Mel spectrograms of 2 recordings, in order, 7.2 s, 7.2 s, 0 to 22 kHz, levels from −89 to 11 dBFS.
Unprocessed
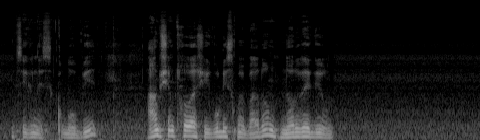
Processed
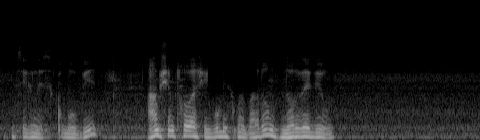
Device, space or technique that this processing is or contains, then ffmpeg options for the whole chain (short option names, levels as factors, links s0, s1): bass cabinet: -filter_complex "[0:a]highpass=86,equalizer=f=100:t=q:w=4:g=9,equalizer=f=230:t=q:w=4:g=-7,equalizer=f=500:t=q:w=4:g=-8,lowpass=f=2400:w=0.5412,lowpass=f=2400:w=1.3066,asettb=1/sr,asplit=3[s0][s1][s2];[s0]atrim=end=3.114[s3];[s1]atrim=start=3.11:end=3.86,asetpts=PTS-STARTPTS,afade=t=in:d=0.004:c=qsin,afade=t=out:st=0.746:d=0.004:c=qsin,lowpass=f=1200:w=0.5412,lowpass=f=1200:w=1.3066[s4];[s2]atrim=start=3.856[s5];[s3][s4]acrossfade=d=0.004:c1=hsin:c2=qsin[s6];[s6][s5]acrossfade=d=0.004:c1=qsin:c2=hsin,volume=1.26"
